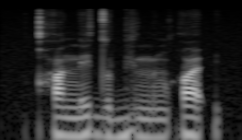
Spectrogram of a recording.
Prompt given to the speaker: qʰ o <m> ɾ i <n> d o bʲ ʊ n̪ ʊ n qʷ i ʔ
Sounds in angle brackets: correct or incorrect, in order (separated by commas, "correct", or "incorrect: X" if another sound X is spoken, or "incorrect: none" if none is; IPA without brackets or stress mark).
incorrect: n, incorrect: none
